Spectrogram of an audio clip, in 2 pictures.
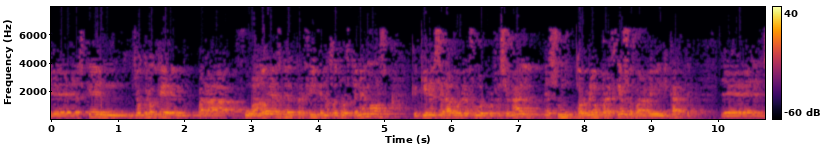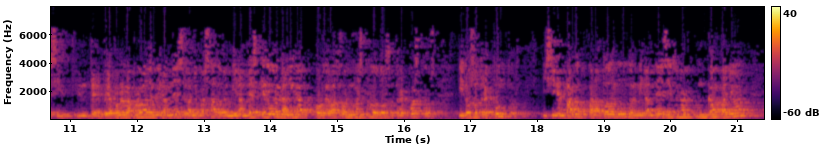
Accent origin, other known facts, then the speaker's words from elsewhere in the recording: Community of Madrid, Spain; yo soy madrileño, he salido de ese fútbol, empecé los primeros pinitos míos en la tercera división de Madrid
